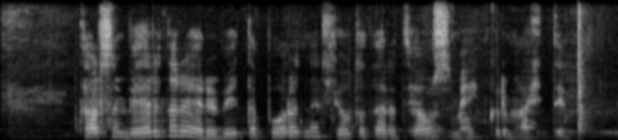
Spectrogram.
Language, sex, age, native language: Icelandic, female, 18-19, Icelandic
